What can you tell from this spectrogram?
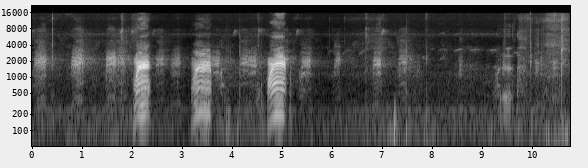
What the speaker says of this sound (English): Get the ducks! Go get those geese!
